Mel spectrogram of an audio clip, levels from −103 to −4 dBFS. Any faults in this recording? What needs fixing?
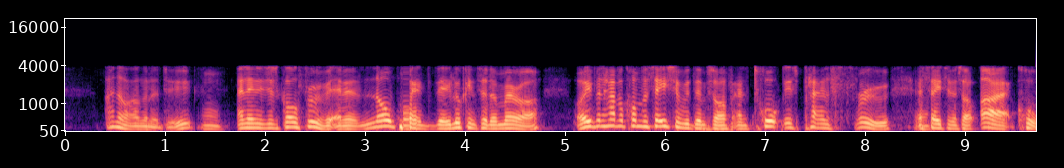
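The iLBC codec shapes the whole clip. Nothing above 4 kHz survives, and the speech has a rough, synthetic edge, consistent with iLBC's 20 ms mode at about 15 kbps. Unlike generic lowpass filtering, the graininess comes from frame-by-frame excitation coding. Prevent it by using a wideband codec such as Opus.

Lost iLBC frames fall between 3.32 and 3.53 s, after "it and at no" and before "do they look into". About 120 ms goes missing in short gaps of up to about 70 ms. The decoder fills each gap with a repeated, buzzy pitch cycle, not silence or a stutter, and clean speech returns immediately because each frame decodes on its own. Prevent it with forward error correction or a larger jitter buffer on the network path.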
